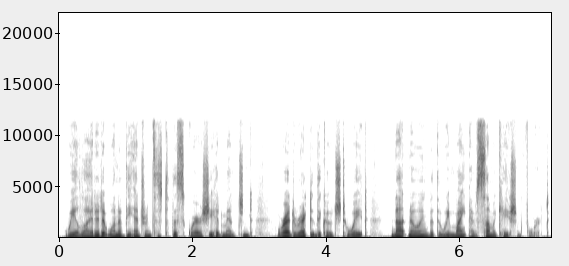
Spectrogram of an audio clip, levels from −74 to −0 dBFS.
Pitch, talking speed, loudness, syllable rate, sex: 110 Hz, 250 wpm, -24 LUFS, 7.1 syllables/s, male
